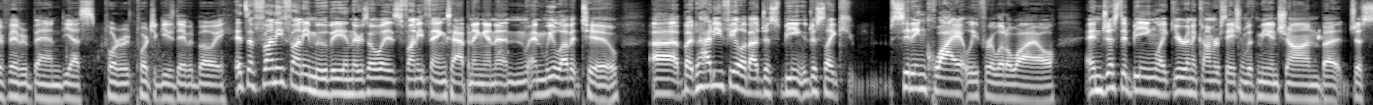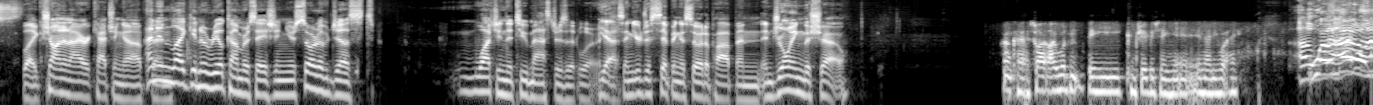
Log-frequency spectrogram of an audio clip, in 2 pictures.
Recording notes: Call-in episode. Listeners call.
